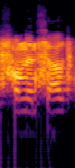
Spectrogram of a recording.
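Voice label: "from the S", English speech; Allied Flight; DCS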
